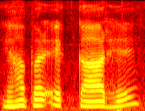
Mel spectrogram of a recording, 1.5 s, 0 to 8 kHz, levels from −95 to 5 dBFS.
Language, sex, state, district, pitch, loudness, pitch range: Hindi, male, Arunachal Pradesh, Longding, 155 Hz, -16 LUFS, 140-160 Hz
